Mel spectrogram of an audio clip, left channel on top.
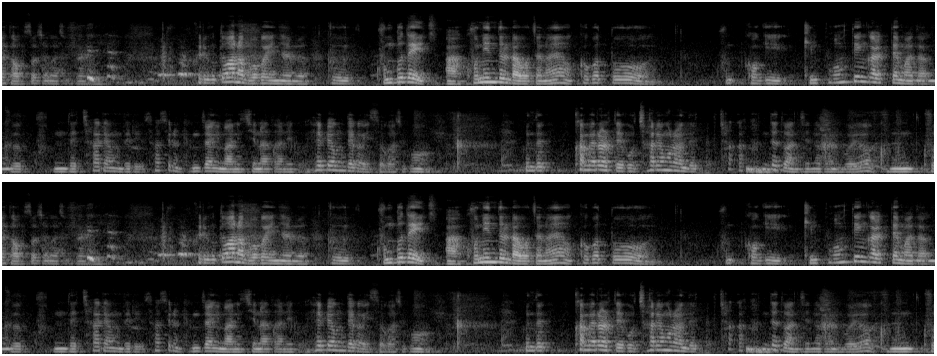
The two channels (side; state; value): both; identical; correlation 1.00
